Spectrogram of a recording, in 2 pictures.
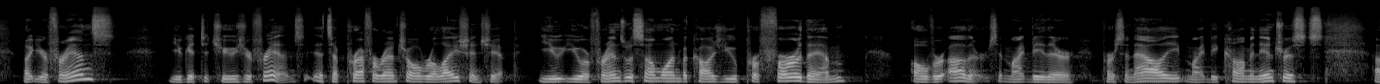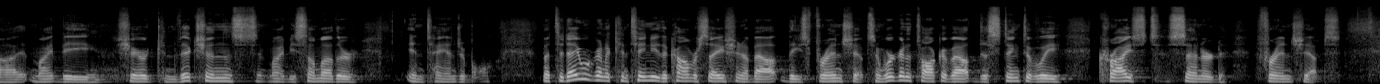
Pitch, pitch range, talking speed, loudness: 140 Hz, 125-150 Hz, 150 wpm, -28 LUFS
